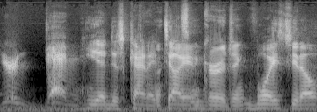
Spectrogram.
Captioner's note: laughter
